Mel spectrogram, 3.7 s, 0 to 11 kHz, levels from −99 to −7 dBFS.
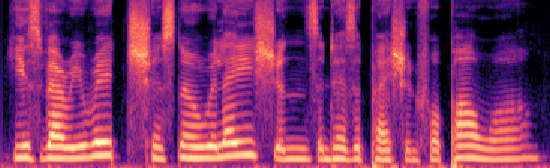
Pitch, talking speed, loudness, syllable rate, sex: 210 Hz, 210 wpm, -17 LUFS, 5.2 syllables/s, female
